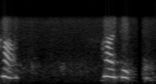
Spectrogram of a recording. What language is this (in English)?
Marathi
